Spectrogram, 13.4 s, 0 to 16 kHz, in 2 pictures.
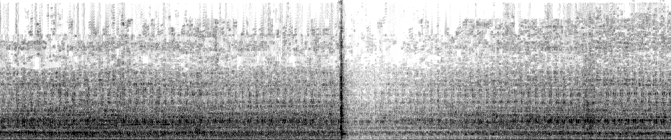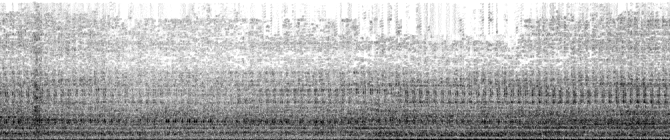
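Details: Honda Super Cub 50 FI AA04 parts bike, recall work done; small single putters at even beat, picks up cleanly when blipped and settles back, no knocks or rattles: normal idle and revving.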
